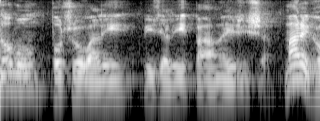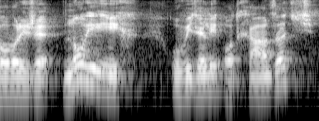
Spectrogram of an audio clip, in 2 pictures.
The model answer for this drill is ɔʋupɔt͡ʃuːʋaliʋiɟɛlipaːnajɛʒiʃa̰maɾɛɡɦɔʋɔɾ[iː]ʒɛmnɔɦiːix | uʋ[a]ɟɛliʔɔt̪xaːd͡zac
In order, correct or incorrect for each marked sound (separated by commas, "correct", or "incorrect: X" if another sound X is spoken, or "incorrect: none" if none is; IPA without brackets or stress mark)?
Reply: correct, incorrect: i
